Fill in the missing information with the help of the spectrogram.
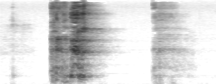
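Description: A loud, abrupt hiccup with a voiced catch, then a second softer one about a second later.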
